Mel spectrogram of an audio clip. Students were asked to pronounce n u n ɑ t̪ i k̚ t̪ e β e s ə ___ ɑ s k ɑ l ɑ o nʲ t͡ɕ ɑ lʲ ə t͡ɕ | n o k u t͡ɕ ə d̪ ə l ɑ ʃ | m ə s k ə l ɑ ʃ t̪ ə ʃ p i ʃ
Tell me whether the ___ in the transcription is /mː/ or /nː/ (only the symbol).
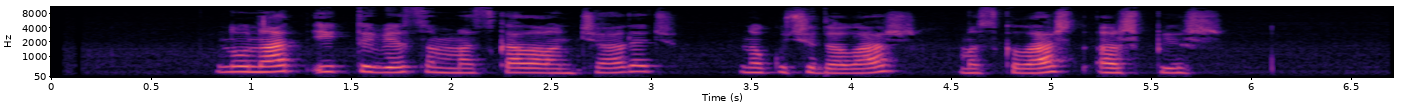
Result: mː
